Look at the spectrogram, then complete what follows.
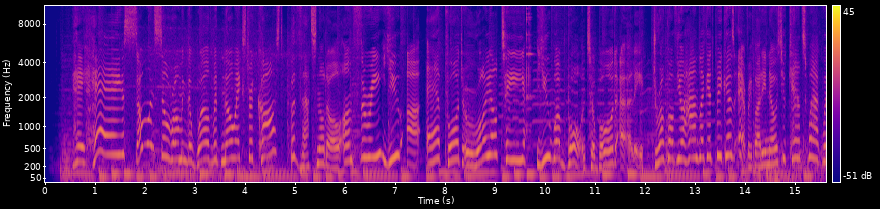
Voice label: English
